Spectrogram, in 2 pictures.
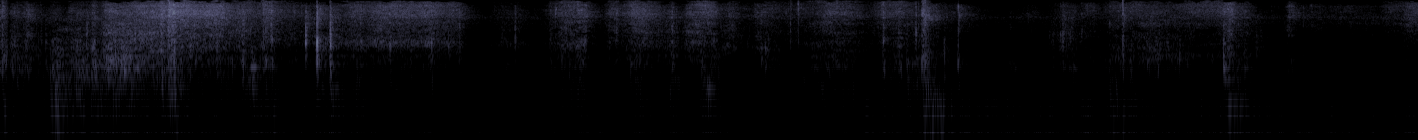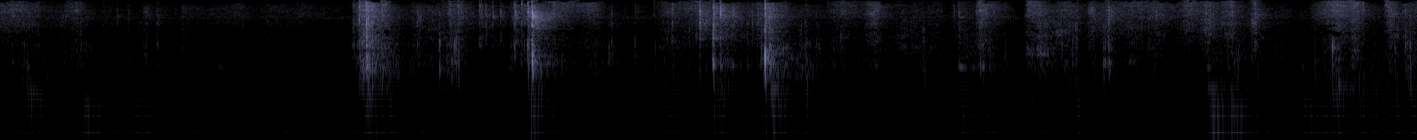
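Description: Paper rustling and sliding as a printed card is worked into an envelope pocket of a paper junk journal, then a few sharp paper taps and flicks from about nine seconds in as the journal pages are closed and handled.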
